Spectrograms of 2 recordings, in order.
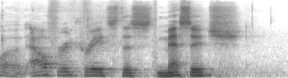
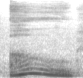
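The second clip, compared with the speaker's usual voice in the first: mock amazement; 5 semitones higher, much slower than usual. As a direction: play it breathy and wide-eyed. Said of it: "She's like".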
